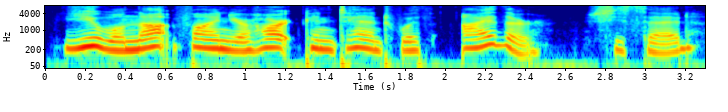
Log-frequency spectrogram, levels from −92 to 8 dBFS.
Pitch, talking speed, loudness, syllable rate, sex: 215 Hz, 200 wpm, -16 LUFS, 4.5 syllables/s, female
